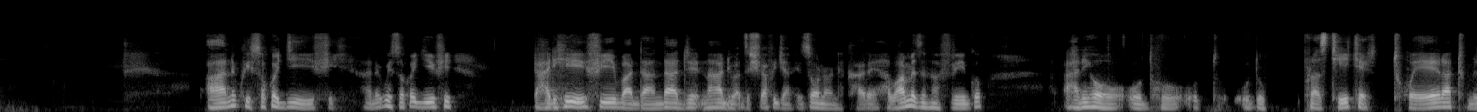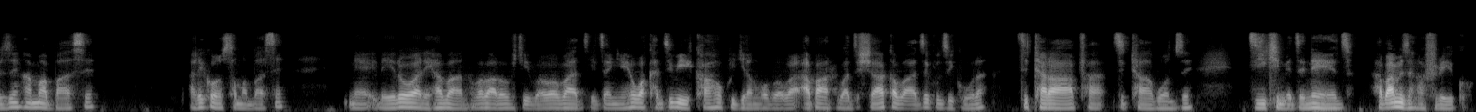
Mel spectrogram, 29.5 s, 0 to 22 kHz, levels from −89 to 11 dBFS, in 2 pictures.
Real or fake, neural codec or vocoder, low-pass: fake; codec, 16 kHz, 1 kbps, X-Codec, WavLM features, trained on Multilingual LibriSpeech; 7.2 kHz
